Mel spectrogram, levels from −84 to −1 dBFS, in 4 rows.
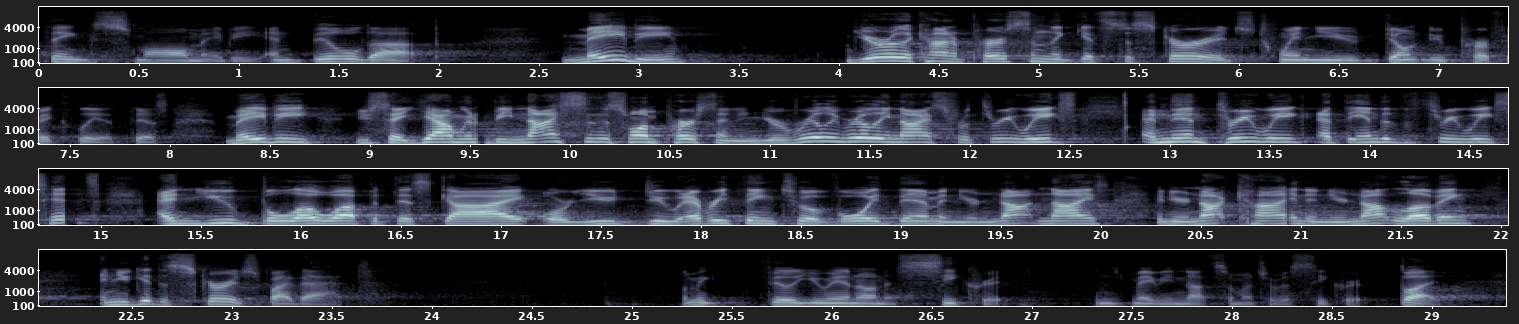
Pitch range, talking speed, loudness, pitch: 150-195 Hz, 210 wpm, -26 LUFS, 170 Hz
